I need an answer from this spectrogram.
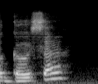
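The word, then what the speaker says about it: Gose: it's called a Gosa. It's spelled like goes, but it's called Gosa.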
